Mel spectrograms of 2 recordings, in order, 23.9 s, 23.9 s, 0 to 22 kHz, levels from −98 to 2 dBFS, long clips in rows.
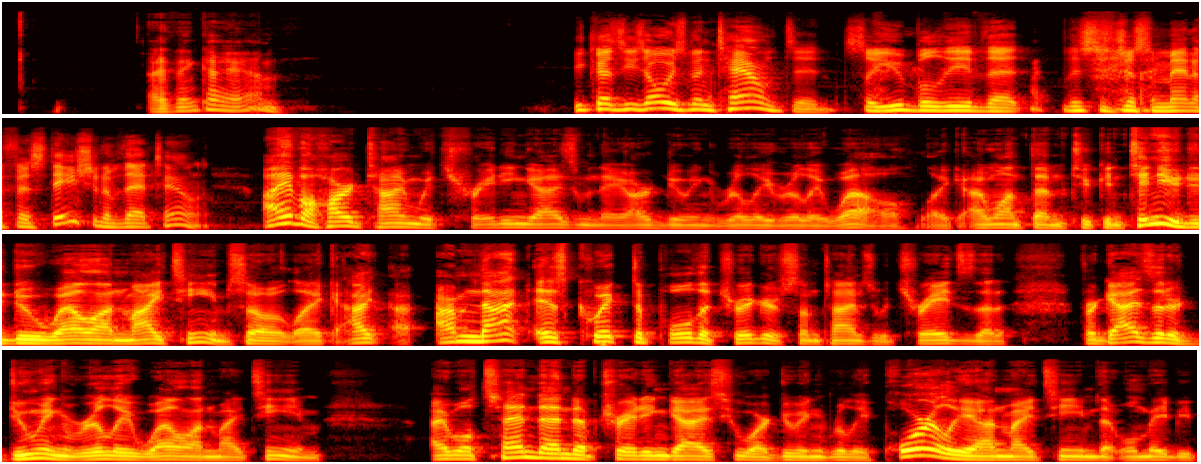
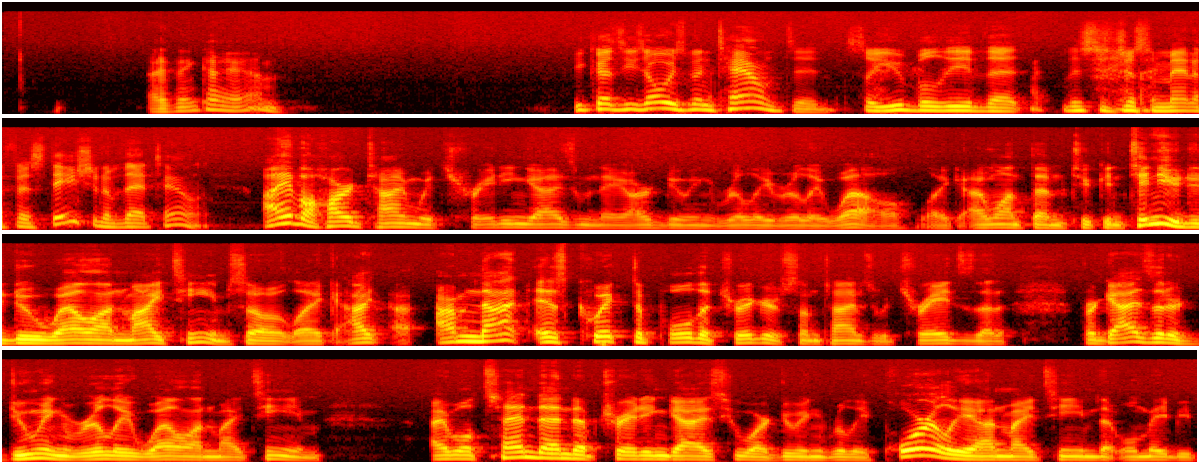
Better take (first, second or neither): first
